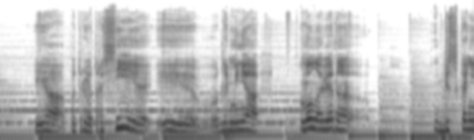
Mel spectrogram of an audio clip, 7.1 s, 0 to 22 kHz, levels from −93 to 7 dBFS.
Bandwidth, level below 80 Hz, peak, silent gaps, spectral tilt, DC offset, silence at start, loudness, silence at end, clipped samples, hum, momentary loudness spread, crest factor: 19 kHz; -38 dBFS; -10 dBFS; none; -5 dB/octave; under 0.1%; 0 s; -27 LUFS; 0 s; under 0.1%; none; 14 LU; 18 dB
